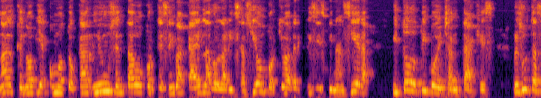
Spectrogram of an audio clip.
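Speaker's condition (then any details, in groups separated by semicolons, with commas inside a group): No condition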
